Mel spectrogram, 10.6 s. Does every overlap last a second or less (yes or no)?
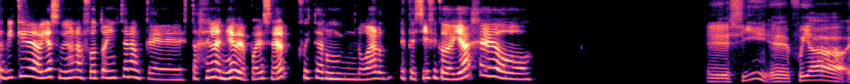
yes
